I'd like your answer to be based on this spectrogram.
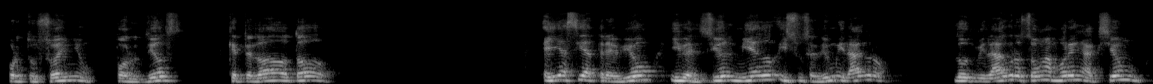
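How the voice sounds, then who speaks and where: Animated Spanish-speaking motivational speaker man. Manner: animated storyteller, voices the mother higher and the boy lower, slows for emphasis. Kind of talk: motivational talk with acted-out story.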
